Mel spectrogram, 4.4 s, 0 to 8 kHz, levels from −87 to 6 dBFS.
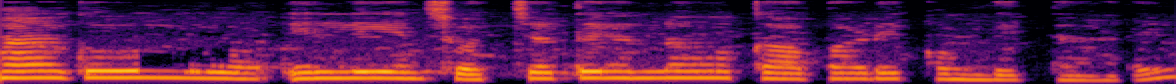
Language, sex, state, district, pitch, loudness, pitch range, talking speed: Kannada, female, Karnataka, Dharwad, 215 Hz, -16 LUFS, 195-230 Hz, 70 wpm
